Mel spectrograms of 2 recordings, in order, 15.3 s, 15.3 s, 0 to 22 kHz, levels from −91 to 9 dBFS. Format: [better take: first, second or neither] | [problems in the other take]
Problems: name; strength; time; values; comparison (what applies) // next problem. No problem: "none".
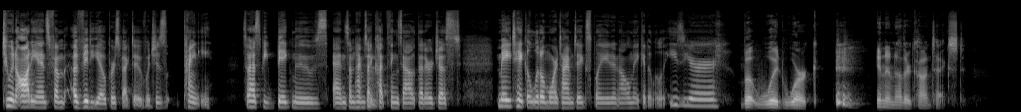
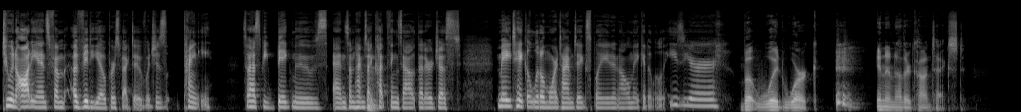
second | thin; somewhat; fading below 300 Hz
